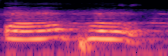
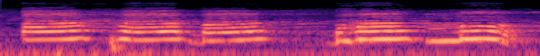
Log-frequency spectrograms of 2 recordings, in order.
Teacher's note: आपके जो लिप्स हैं वो आपस में टकरा रहे हैं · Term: ओष्ठ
